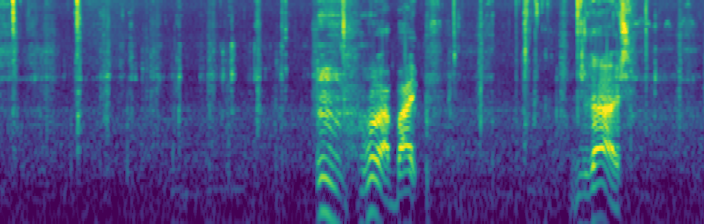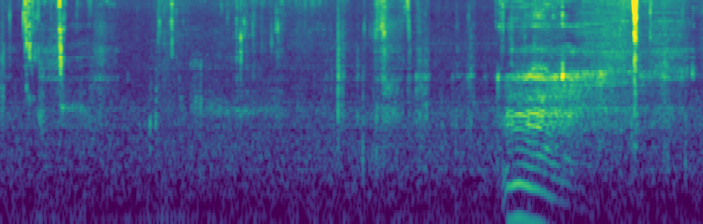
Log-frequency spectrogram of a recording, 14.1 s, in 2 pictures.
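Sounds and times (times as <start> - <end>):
man chewing crispy food: 0.0 - 14.0.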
